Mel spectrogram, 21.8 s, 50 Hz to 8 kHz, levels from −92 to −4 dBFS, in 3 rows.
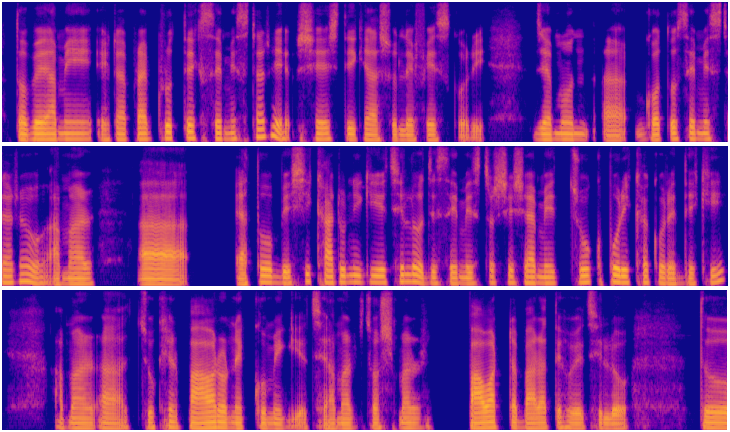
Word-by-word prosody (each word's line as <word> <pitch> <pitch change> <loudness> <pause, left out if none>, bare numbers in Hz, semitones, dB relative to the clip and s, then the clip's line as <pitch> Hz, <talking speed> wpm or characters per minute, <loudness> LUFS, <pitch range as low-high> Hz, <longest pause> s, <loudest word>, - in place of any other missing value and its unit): তবে 115 +1 +5
আমি 120 0 0 0.3
এটা 115 +1 -1
প্রায় 120 0 +2
প্রত্যেক 135 0 +2 0.2
সেমিস্টারের 130 +8 0 0.2
শেষ 120 -1 +1 0.2
দিকে 115 0 -1
আসলে 105 -1 -2
ফেস 105 +1 -2 0.2
করি। - - -3 0.6
যেমন, 115 0 +2 0.3
আ - - +1 0.4
গত 110 0 +1 0.2
সেমিস্টারেও 130 +4 0 0.2
আমার 110 0 +1 0.6
আ - - +6 1.0
এত - - -16 0.3
বেশি 125 +6 0
খাটুনি 140 +2 +2
গিয়েছিল 140 +2 +1 0.2
যে, 120 - 0
সেমিস্টার 115 +2 -1
শেষে 130 -1 -2
আমি 120 -1 0 0.3
চোখ 140 +1 +3 0.2
পরীক্ষা 135 -2 +4
করে 115 -2 +2
দেখি। 130 +6 -3 0.7
আমার 105 0 0 0.2
আ - - +2 0.4
চোখের 115 +2 -1
পাওয়ার 110 +1 +7
অনেক 105 -1 0
কমে 100 -2 0
গিয়েছে। - - -4
আমার 100 0 0 0.2
চশমার 105 0 -1 0.6
পাওয়ারটা 115 +2 +6
বাড়াতে 105 +2 +2
হয়েছিল। 100 -1 -1 0.9
তো, 110 - +4
115 Hz, 115 wpm, -25 LUFS, 110-130 Hz, 1.0 s, পাওয়ার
